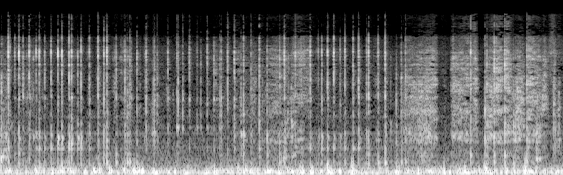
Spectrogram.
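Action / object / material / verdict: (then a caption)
scrape / plastic bottle of nail polish remover / plastic / none. Fingernails rapidly tap and scratch a large white plastic Soak Off nail polish remover bottle with a black cap, full of liquid. Dense, quick clicks and scrapes ride over a steady low rumble throughout.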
